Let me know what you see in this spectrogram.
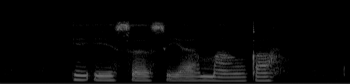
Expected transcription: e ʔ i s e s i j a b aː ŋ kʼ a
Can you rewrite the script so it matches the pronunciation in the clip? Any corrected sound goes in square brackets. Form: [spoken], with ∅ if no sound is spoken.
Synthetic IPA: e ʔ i s [a] s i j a [m] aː ŋ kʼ a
